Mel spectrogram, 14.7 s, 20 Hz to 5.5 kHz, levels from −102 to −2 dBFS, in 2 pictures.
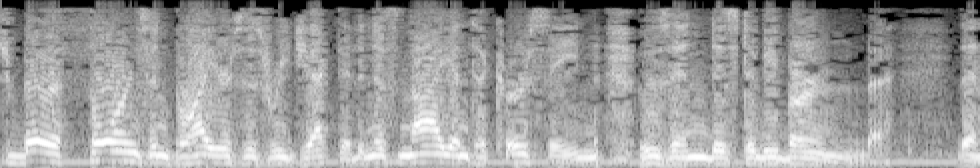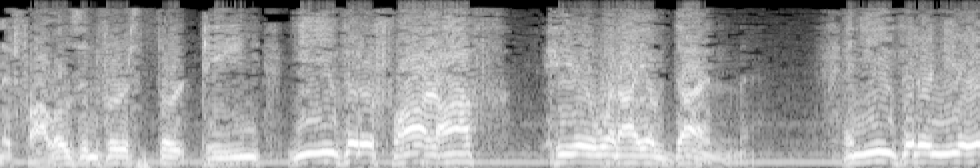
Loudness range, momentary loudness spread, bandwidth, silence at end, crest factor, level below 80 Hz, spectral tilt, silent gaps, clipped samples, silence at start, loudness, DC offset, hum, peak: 3 LU; 11 LU; 5.4 kHz; 0 s; 6 dB; -32 dBFS; -9 dB/octave; none; 3%; 0 s; -7 LUFS; 0.8%; none; 0 dBFS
